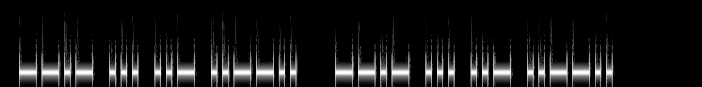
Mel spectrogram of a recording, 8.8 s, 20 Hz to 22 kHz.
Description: Morse code, heard as a keyed tone, about 17 wpm, 700 Hz. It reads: QSU? QSU?
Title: Q-Codes Repeated 3x 17wpm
